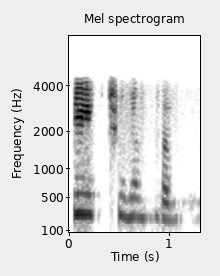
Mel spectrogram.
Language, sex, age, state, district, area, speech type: Kashmiri, female, 18-30, Jammu and Kashmir, Pulwama, rural, conversation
